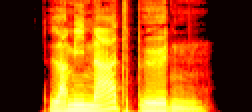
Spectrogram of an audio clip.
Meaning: genitive singular of Laminatboden
- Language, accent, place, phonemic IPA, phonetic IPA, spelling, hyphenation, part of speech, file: German, Germany, Berlin, /lamiˈnaːtˌbøːdən/, [lamiˈnaːtˌbøːdn̩], Laminatböden, La‧mi‧nat‧bö‧den, noun, De-Laminatböden.ogg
